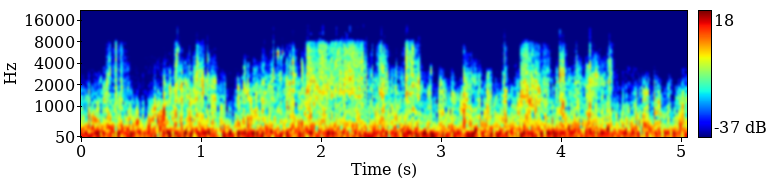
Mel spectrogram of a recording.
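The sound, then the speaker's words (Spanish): Strong storm wind gusting to about 141 km/h in Viveiro, Galicia, roars as a dense, loud rush of noise with deep rumbling buffets. It stays steady and unbroken throughout. “Lo están escuchando, el viento superó la pasada madrugada los 141 kilómetros por hora en Penedo do Galo, en Viveiro.”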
